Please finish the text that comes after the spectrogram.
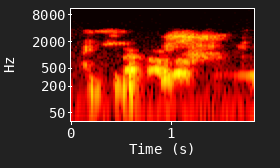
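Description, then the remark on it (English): Dogs outside whine in short, high-pitched bursts that waver in pitch, moderately loud, across about two seconds with a brief lull near the end. “No more dogs.”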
